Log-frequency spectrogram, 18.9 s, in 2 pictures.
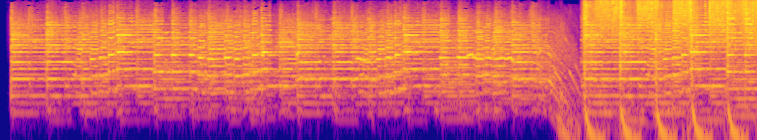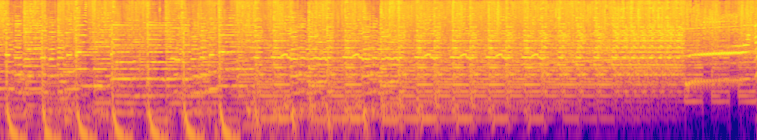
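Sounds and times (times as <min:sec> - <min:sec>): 
instrumental music: 0:00.1 - 0:18.9.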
